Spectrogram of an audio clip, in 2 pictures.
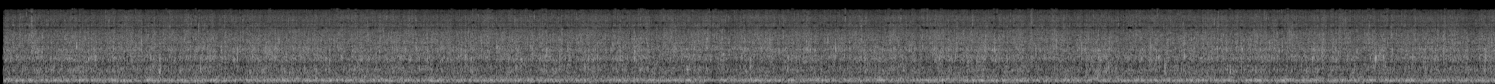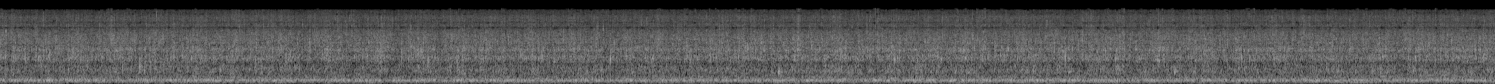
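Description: Meltwater running in a steady, unbroken rush, with a steady low hum beneath it.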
